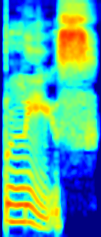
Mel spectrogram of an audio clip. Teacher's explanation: The stress is on the last syllable, which is lease.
